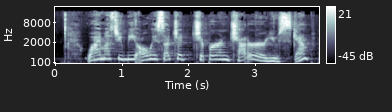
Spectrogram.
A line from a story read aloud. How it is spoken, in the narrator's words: shouted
